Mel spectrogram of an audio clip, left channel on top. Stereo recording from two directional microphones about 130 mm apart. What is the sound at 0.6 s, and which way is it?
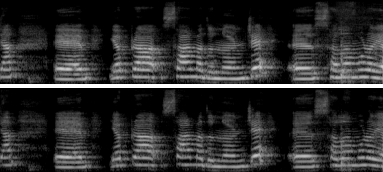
A woman's voice, 45° right (ahead or behind).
